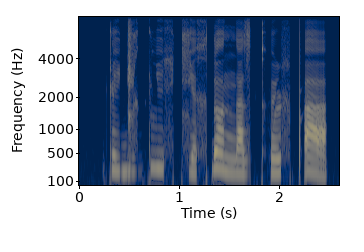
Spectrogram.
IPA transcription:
ʈ i d͡ʑ ʊ ʈ ʎ i x t͡ɕ ɛ x ɗ ʌ n̪ a z kʰ ø ʂ pʼ a

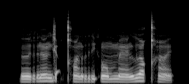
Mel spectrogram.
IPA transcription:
ɵ r œ̃ ɡ ɛ ʔ qʰ ɔ̃ r i ʔ ɔ̃ m æ̃ l u qʰ ɛ̃

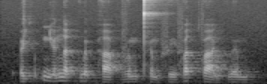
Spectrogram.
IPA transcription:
ʔ ə˨˦ j ʔ ə˦˥ p̚ ɲ ɨ˨˦ ə̯ n a˦˥ t̚ h w ə˦˥ p̚ h aː˨˩ p̚ v ə˨˦ m t̪ʰ ə˧˩ m f e̤˨˩ f a˦˥ t̚ f aː˧˩ ŋ h w ə̤˨˩ m

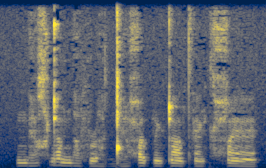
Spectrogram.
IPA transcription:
n̪ ɛ̤ χ ɖ ã n̪ a̤ f ɹ a̤ ɡ͡ǃ ɛ̤ ħ ɯ p ĩ ʈ ã t̪ʰ ɛ̃ k ħ ɛ̃

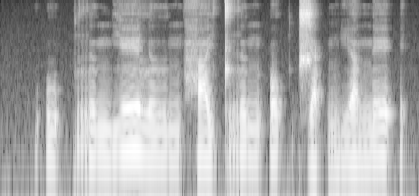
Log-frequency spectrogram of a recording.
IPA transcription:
ʔ u˨˩ ʔ p r ɯ˧ ŋ j eː˥˩ l ɯː˧ ŋ h a˦˥ j t r ɯ˦˥ ŋ ʔ o˦˥ k̚ t͡ɕ a˨˩ k̚ ŋ i˧ a̯ n e˥˩ ʔ

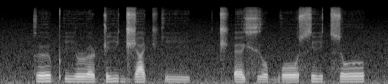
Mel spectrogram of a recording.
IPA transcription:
k ø pʼ i ɹ œ ʈ i d͡ʒ a t͡ʃʼ i | t͡ʃʼ ɛ xʲ o b o s i t͡s ʊ

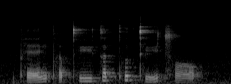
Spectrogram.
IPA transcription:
pʰ ɛː˨˥ ŋ pʰ ɐ˨ p̚ t̪ʰ yː˥ k ɐ˥ k̚ pʰ ʊ˥ k̚ t̪ʰ yː˨˥ t͡sʰ ɔː˨ p̚

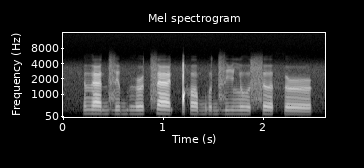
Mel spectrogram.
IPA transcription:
ð æ d͡z ɪ bʱ ə˞ t͡s æ ǃʰ ʌ b ʊ d͡z i l ʊ s ə θ ə˞

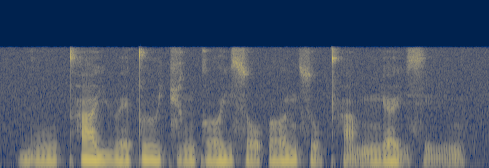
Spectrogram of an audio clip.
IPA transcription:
b uː˩˧ t̪ʰ a˧ j ʋ e˧˥ t̪ ɯː˥˨ t͡ɕ u˧˥ ŋ k ɤː˧˥ j s o˩˧ ʔ ɤː˧˥ n s u˩ t̪ʰ a˩˧ m ɲ ɛː˥˨ j s iː˩˧ n

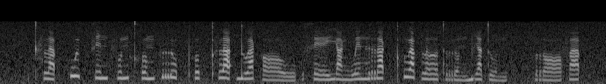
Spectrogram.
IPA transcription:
kʰ l a˨˩ p̚ k w ɯ˥˩ k̚ s i˧ n f u˦˥ n kʰ o˧ m k r u˥˩ ʔ pʰ o˦˥ k̚ pʰ l a˥˩ ʔ d u˦˥ a̯ k ɔː˨˩ w | s eː˩˦ j a˨˩ ŋ w e˧ n r a˥˩ k̚ pʰ u˥˩ a̯ p l ɤː˧ t r o˩˦ n b i˧ a̯ t u˨˩ n | k r ɔː˩˦ f a˦˥ p̚

